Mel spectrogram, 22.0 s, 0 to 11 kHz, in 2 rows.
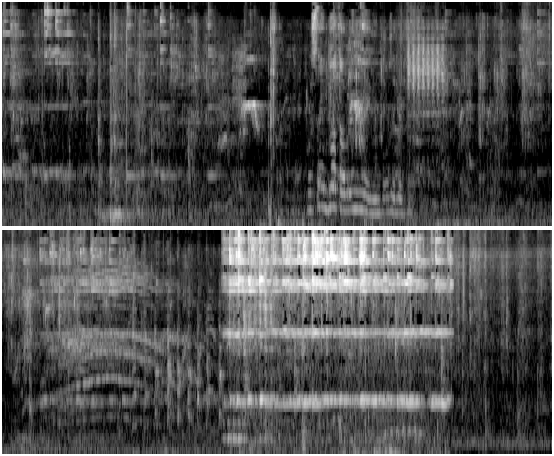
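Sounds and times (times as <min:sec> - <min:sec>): metallic ringing with jingling: 0:00.0 - 0:05.2, 0:11.3 - 0:14.5, 0:15.3 - 0:20.1
goats calling: 0:11.8 - 0:20.0.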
